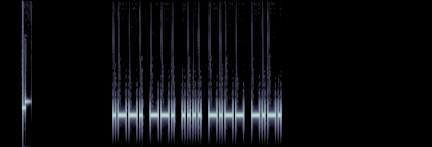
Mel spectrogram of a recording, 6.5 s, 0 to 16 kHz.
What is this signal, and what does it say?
Morse code, heard as a keyed tone, about 30 wpm, 700 Hz. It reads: PGHYC
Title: Code Groups - 5 Letters - 30wpm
